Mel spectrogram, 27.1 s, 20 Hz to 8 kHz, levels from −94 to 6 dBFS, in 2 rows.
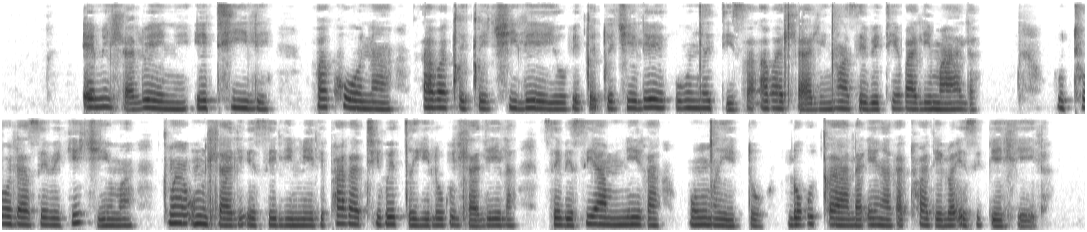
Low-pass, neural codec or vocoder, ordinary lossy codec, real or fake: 7.2 kHz; codec, 16 kHz in and 24 kHz out, 2.2 kbps, FireRedTTS-2 codec; AAC, 32 kbps; fake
